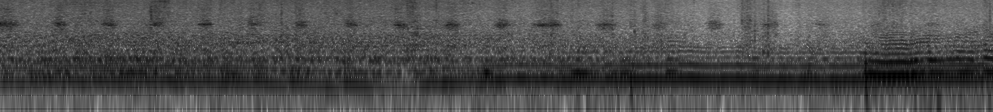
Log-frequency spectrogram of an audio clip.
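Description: A dense, steady drone of many bees buzzing around a hive as a beekeeper lights a smoker, continuous, with overlapping wingbeat tones shifting in pitch and a brief louder swell near the end.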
